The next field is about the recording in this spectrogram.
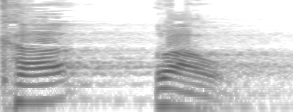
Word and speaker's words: qara: And it is spelled in English the way it's spelled in this book, Q-A-R-A, and it is pronounced ka-ra-u.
